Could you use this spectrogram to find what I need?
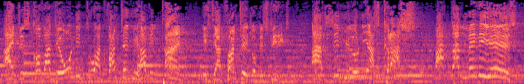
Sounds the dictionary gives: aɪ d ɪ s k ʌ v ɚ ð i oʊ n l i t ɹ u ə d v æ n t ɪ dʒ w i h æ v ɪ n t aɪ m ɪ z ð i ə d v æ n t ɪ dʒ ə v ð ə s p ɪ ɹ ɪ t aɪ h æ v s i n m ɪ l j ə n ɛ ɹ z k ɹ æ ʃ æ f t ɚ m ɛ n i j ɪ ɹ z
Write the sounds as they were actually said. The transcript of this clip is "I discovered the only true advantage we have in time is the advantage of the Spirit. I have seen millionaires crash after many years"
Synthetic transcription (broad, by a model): aɪ d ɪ s k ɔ v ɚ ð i oʊ n l i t ɹ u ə d v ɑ n t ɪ dʒ w i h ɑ v ɪ n t aɪ m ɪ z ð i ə d v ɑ n t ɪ dʒ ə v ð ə s p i ɹ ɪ t aɪ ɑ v s i n m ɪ l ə n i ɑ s k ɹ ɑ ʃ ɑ f t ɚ m ɛ n i j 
